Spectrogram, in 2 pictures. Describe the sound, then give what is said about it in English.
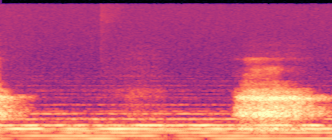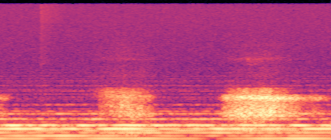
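Deep, slow breathing in and out during a relaxation exercise: a few long, airy breaths rise and fade with quiet pauses between them, unaccompanied by any talking. “Third and last round. Breathe in. Let go.”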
